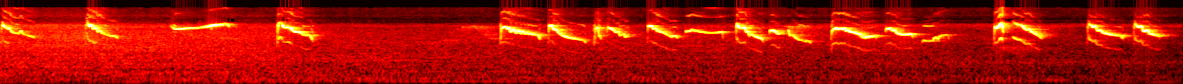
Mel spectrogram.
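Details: Oriental white-eye singing in the ngerol style joined with ngalas, used as a lure to get other white-eyes to open their beaks and sing: thin, very high, down-slurred chirps, sparse at first, then a dense run of quick notes.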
